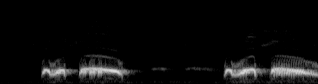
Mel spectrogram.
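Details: Two matching coo phrases from a spotted dove, recorded clearly in 2023, each a bubbling short coo followed by a drawn-out, softly descending note.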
